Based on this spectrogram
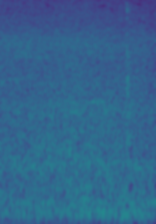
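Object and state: Nothing is struck.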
